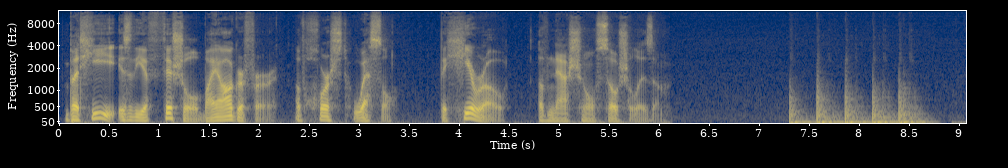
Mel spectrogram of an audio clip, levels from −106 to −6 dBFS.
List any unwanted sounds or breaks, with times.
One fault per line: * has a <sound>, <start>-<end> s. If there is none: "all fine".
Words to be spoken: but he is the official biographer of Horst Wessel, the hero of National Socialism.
* has a thud, 7.3-8.8 s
